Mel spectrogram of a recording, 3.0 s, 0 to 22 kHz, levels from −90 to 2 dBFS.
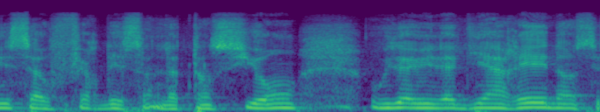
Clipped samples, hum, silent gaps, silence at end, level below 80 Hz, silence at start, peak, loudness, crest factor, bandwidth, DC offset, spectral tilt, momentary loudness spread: under 0.1%; none; none; 0 s; -46 dBFS; 0 s; -12 dBFS; -25 LUFS; 14 dB; 14 kHz; under 0.1%; -4.5 dB/octave; 6 LU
